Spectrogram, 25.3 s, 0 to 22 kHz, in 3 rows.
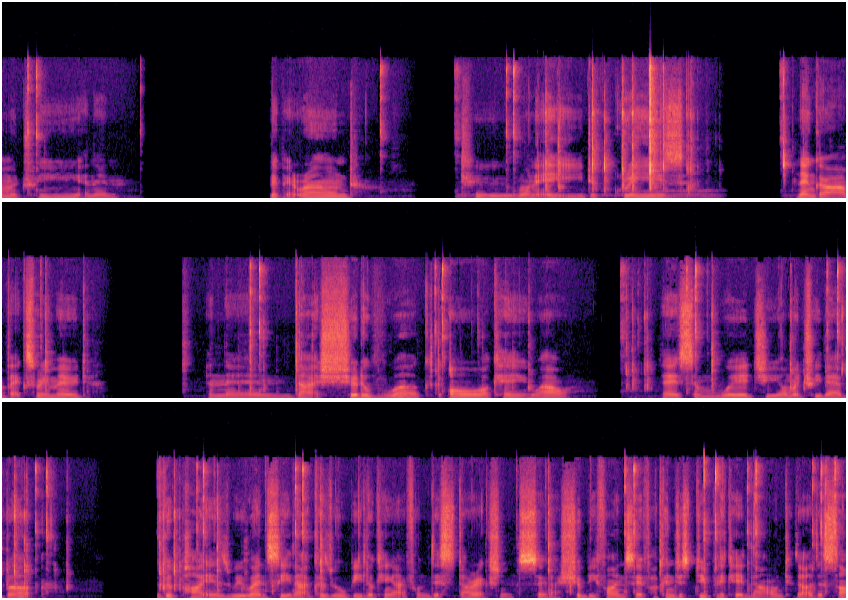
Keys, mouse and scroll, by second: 1.4 click, 4.5 click, 5.1-9.4 drag, 9.4-9.9 scroll down 2, 9.9-10.3 scroll up 4, 10.3-11.0 middle drag, 11.0 click, 11.5-12.8 middle drag, 12.8 click, 13.2-13.5 scroll up 2, 13.5 s, 14.7 g, 15.6-16.4 middle drag, 16.4 s, 16.9 g, 17.4 s, 18.5 g, 19.1 middle drag, 19.3-19.8 scroll down 7, 19.8 click, 20.1-21.7 middle drag, 21.7-22.0 scroll up 2, 22.4 middle click, 22.6-23.2 scroll down 5, 23.2 click, 23.5 middle drag, 23.7 scroll down 1, 24.1-25.3 right drag.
